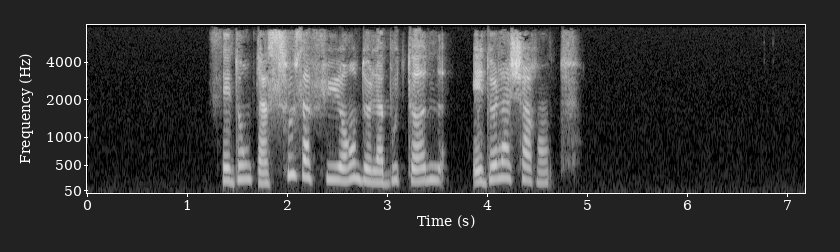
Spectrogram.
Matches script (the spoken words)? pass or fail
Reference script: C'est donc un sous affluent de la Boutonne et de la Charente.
pass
